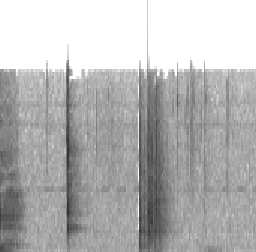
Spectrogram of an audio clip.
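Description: Small scissors snipping the tail ends of stretchy elastic beading cord: a sharp click about half a second in, then a second, louder snip a little after a second.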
